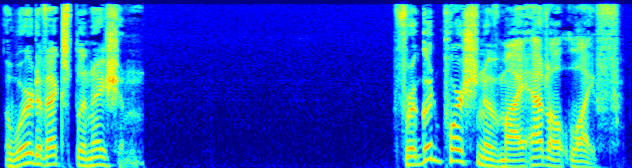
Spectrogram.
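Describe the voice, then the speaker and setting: A man's voice: medium pitch, darkish tone, no room sound, studio quality. A man with an American accent narrating a first-person account for an audiobook, as an author reading his own writing.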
